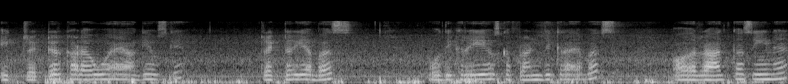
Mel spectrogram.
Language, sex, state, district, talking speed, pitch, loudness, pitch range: Hindi, female, Bihar, Araria, 200 wpm, 220 Hz, -19 LUFS, 210-235 Hz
